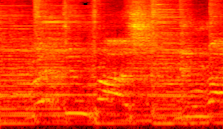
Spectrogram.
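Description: Live rock-and-roll music: a guitar played through an amplifier, with singing.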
